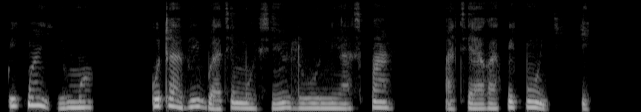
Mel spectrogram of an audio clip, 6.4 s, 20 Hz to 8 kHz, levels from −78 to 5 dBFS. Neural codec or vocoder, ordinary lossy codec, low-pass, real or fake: none; none; none; real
